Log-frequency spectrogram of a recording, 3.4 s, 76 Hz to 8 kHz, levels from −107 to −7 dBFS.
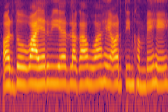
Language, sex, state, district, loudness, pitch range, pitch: Hindi, female, Maharashtra, Mumbai Suburban, -20 LUFS, 240-255 Hz, 245 Hz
